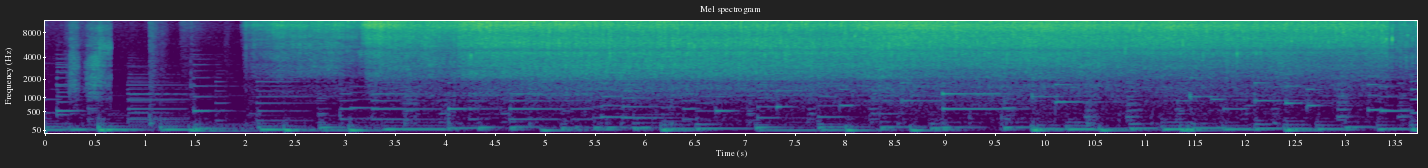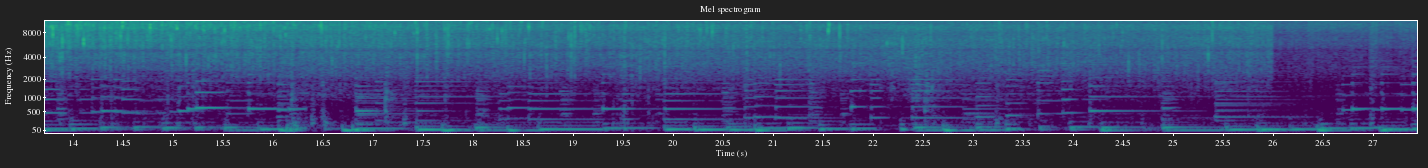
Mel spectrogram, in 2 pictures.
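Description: A knife cuts through bread on a wooden board for the first two seconds. Then bread cubes fry in hot oil in a pan with a steady sizzle, loudest at first and dropping to a lower level about halfway through. Soft background music plays underneath.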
